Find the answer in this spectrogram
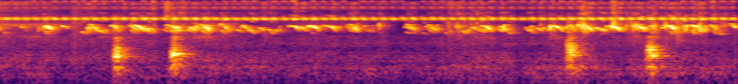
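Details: Mother hen calling her baby chicks to eat strawberry: four short low clucks, paired early and late, over a continuous busy chorus of high chick peeps and a steady shrill background whine.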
